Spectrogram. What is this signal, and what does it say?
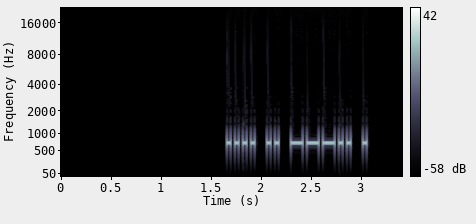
Morse code, heard as a keyed tone, about 30 wpm, 700 Hz. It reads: HI8E
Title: DXCC-100 Call Signs - 4 Characters - Repeated 2x - 30wpm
